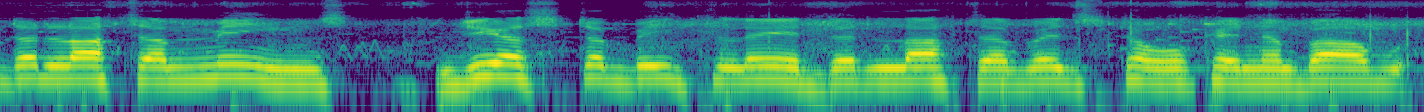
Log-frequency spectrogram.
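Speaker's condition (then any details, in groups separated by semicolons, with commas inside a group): Ataxia; speech recently worse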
